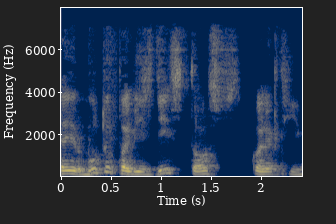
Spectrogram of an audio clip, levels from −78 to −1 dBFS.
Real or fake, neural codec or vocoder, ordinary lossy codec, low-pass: fake; codec, 16 kHz, 6 kbps, DAC; MP3, 48 kbps; 7.2 kHz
